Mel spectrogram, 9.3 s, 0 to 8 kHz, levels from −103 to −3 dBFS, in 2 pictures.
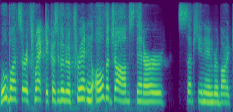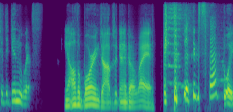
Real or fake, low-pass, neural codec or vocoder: fake; 7.2 kHz; codec, 16 kHz, 0.5 kbps, X-Codec, HuBERT features, trained on balanced general audio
